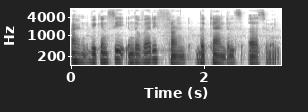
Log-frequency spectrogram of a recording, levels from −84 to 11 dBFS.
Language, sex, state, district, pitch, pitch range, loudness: English, male, Karnataka, Bangalore, 115 Hz, 105-130 Hz, -18 LUFS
